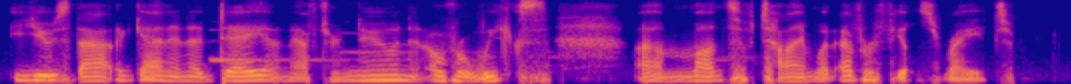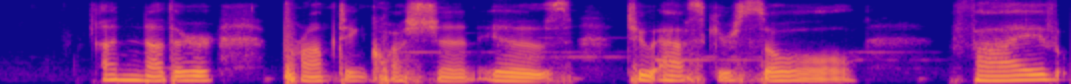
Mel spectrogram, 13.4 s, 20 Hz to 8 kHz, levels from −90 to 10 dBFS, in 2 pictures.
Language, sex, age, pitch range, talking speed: English, female, 50-69, 150-170 Hz, 125 wpm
